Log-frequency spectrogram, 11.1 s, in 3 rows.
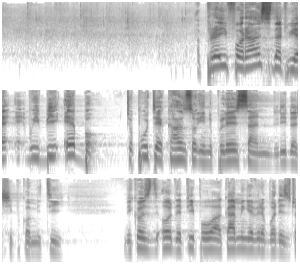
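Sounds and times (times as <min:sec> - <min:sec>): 
audience clapping: 0:00.0 - 0:02.8
speech: 0:02.4 - 0:08.3, 0:08.9 - 0:11.0.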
